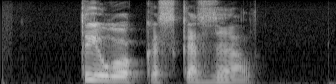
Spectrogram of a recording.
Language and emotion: Russian, angry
